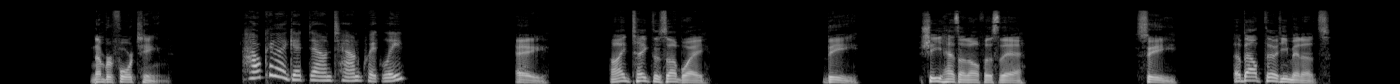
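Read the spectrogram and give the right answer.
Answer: A: I'd take the subway.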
